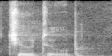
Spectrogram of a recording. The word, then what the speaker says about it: YouTube: times a day YouTube YouTube is normally now pronounced in GB chew tube yes you YouTube YouTube YouTube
